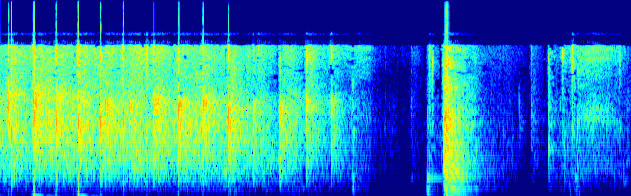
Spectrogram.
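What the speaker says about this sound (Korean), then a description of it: "박수로 맞이하시겠습니다" Applause from an audience at a Korean youth-safety forum welcoming a speaker, a burst of scattered hand clapping that fades out, followed by a few sharp knocks and rustling.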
